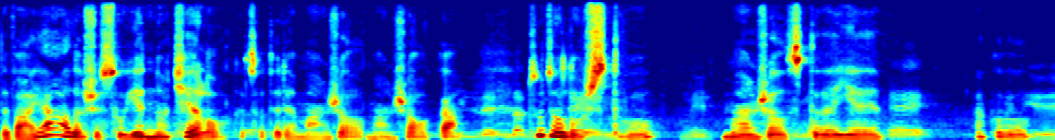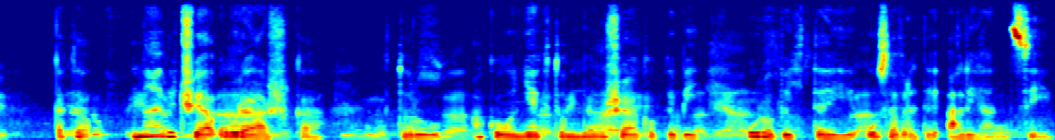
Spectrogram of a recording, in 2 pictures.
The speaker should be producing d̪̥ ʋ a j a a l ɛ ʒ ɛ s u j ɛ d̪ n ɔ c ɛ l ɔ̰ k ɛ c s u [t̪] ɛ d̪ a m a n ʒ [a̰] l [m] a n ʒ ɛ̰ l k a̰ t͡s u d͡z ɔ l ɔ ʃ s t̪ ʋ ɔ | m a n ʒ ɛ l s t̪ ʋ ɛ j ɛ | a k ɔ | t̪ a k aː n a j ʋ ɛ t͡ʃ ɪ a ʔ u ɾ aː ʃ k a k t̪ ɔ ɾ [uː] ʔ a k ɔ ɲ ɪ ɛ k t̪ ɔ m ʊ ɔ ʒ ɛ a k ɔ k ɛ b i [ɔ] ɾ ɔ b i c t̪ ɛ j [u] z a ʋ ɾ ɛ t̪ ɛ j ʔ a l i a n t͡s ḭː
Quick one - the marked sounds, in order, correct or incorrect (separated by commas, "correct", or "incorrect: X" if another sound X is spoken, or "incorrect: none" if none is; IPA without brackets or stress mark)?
correct, incorrect: ɛ̰, correct, correct, incorrect: u, correct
